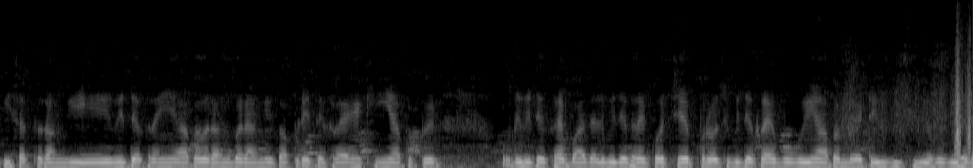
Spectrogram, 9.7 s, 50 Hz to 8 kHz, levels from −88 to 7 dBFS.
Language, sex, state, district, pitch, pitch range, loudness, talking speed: Hindi, female, Chhattisgarh, Korba, 175 Hz, 175-180 Hz, -32 LUFS, 245 wpm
